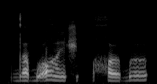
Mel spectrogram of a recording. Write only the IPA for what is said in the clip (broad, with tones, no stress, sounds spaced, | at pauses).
d̪ ɐ˨ ɓ o̰˦ ʁ ĩ˨ ʃ | χ ɵː˨ ɓ ɵ˦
